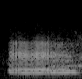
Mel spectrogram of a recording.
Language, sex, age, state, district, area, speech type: Maithili, female, 45-60, Bihar, Madhepura, rural, conversation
